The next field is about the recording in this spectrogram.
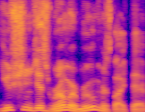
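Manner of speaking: ordinary delivery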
